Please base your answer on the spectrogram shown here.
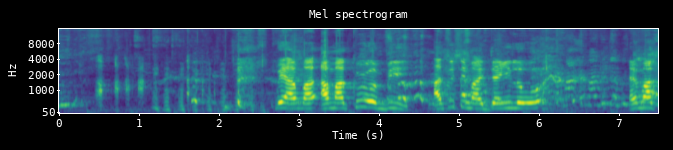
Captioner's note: everyone laughs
